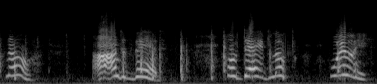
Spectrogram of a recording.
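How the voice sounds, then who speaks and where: An actress playing a frightened young niece drawn into a murder, in 1940s radio-drama style, stammering and hesitant. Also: female voice, very high voice, expressive, a little slow, lo-fi sound, background noise. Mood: fearful.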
